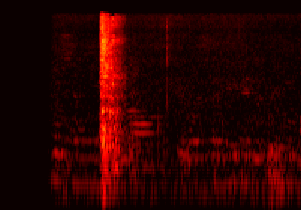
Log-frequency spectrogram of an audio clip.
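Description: A single quick, sharp sneeze from a cat, with faint room noise around it.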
